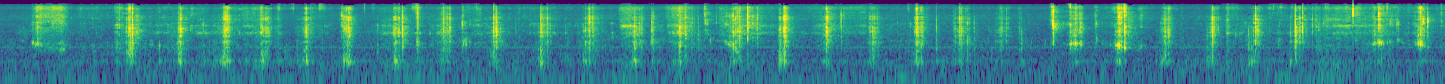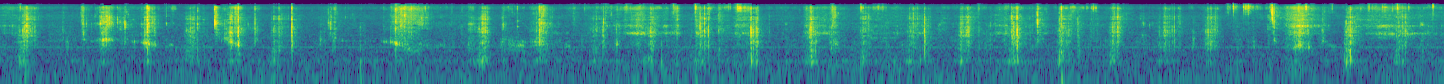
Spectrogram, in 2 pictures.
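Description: Close-up crunching as raw buckwheat groats are bitten and chewed by the mouthful, a dense, irregular run of sharp crunches throughout. A faint steady hum sits underneath.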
